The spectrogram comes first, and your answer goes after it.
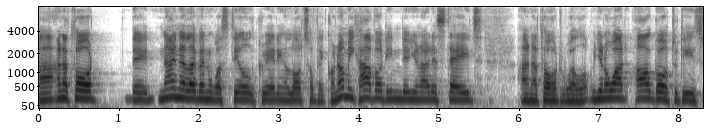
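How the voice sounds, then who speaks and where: Pitch moves in an ordinary way as the words come fairly quickly. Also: man, very clean recording, silent background. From Venezuela. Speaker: property investor. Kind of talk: podcast interview. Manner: hesitant with repeated words.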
